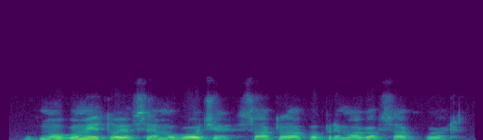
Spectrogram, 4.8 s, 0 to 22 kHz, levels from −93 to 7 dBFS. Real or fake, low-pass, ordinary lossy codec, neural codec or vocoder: real; 7.2 kHz; Opus, 32 kbps; none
